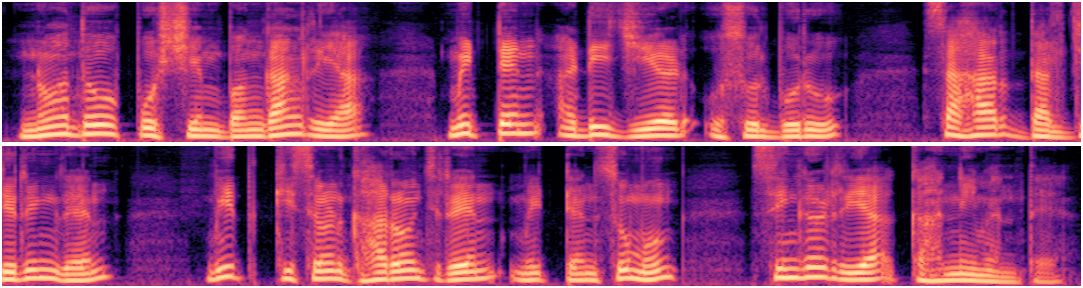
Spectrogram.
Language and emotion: Santali, neutral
